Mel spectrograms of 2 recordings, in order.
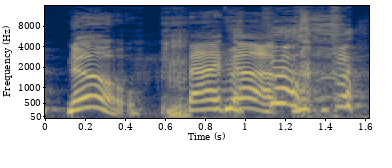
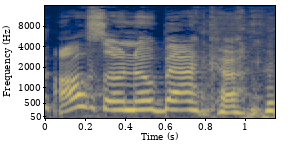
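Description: First: Drawn out, ironic repeat; slow deadpan echo. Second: Laughing through the words. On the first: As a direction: stretch it out, dry and ironic. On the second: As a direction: chuckle while saying it. Laughing repeat. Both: Real, not acted.

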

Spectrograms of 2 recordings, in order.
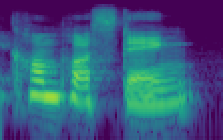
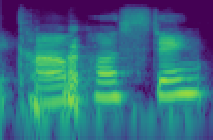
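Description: First: Composting with a long rounded O in the second syllable, British. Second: Composting with a short O, kom-POST-ing, American; slower, say composting the American way. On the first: British runner showing the host her composting. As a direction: say composting the English way, kom-POH-sting. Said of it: "So I say". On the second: British author imitating the host's American composting. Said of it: "How you'd say". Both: Shown as a demonstration.

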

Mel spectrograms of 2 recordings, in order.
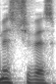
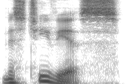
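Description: First: Mischievous said "MIS-chiv-us"; Mischievous without the extra "ee"; usual pronunciation. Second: Mischievous said "mis-CHEE-vee-us"; mischievous with an extra "ee" syllable; alternative pronunciation. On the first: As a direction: stress the start of Mischievous, three syllables. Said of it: "when I read that word". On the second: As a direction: stress the middle of mischievous. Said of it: "I wanted to say". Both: Shown as a demonstration.

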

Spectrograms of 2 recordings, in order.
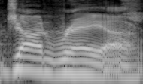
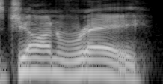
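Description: First: REA drawn out as two syllables, RAY-uh; mispronounced surname. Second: Said in the usual way. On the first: Shown as a demonstration. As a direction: say "Rea" slowly with an extra "uh" ending. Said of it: "it's John Ray, not". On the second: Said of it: "not John Rea, right?".

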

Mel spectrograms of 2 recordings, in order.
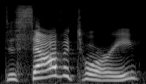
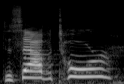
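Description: First: DeSalvatore said slowly with the final E sounded; Italian pronunciation. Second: DeSalvatore called out high, final vowel dropped; American roll-call DeSalvatore, raised pitch; Ohio roll call. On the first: Shown as a demonstration. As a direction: pronounce every syllable of DeSalvatore, ending on "ree". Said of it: "I actually learned pronouncing in Italy". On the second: Retold or imitated. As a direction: call DeSalvatore slowly, ending on "tor". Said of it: "it kinda sounded like this".

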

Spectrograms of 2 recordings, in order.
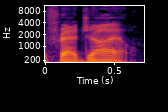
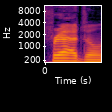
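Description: First: Second "fragile" as FRAJ-ile, ending like "aisle"; long-I pronunciation. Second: First "fragile" as FRAJ-ul; short pronunciation. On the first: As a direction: say "fragile" to rhyme with "tile". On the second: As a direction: say "fragile" with the second vowel swallowed. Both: Shown as a demonstration. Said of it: "maybe there were tiers".

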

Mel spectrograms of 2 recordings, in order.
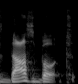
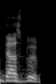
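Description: First: "Das Boot" with an open "tahs" and a long "boat"; "Das Boot" pronounced correctly as in German; corrected German Das Boot. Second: "Das Boot" with a short "tus" and "put"; "Das Boot" mispronounced American style; Americanized Das Boot. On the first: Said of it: "I looked it up". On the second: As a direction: say "Das Boot" the way the hosts used to. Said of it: "we were all saying Das Boot". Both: Shown as a demonstration.

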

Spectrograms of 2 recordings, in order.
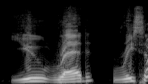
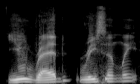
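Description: First: Slow, higher incredulous question; mock disbelief. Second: Slow rising incredulous question; mock disbelief. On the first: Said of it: "You're like". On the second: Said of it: "you were like". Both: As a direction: act stunned he reads.

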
